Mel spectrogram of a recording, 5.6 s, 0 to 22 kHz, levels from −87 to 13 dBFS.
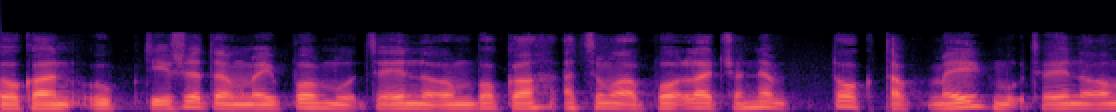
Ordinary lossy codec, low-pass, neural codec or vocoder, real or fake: none; 7.2 kHz; codec, 16 kHz, 1 kbps, X-Codec, WavLM features, trained on Multilingual LibriSpeech; fake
